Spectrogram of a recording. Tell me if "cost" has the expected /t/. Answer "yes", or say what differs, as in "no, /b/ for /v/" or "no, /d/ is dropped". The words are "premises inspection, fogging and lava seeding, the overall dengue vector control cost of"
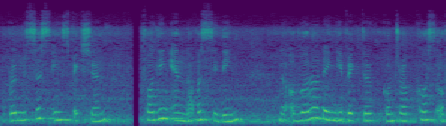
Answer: no, /t/ is dropped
